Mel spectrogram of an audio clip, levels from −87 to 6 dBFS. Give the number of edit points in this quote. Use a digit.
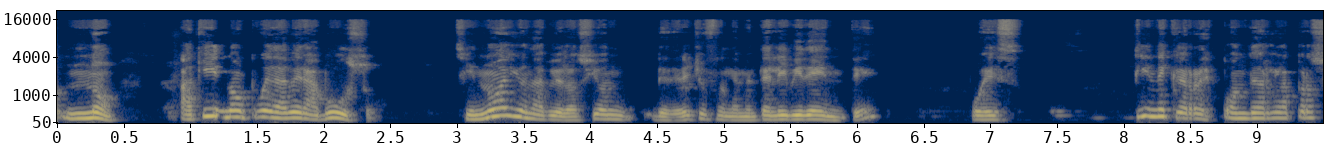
0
